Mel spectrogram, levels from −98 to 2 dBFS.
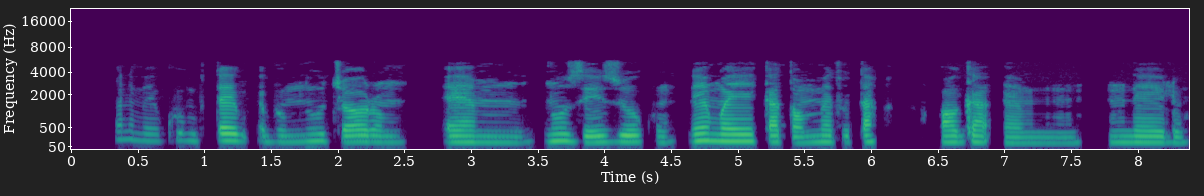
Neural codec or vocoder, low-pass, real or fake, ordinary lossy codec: none; 5.4 kHz; real; Opus, 64 kbps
